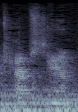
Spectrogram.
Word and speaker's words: capstan: near the ship's wheel it might be pronounce more like capstan oh I was hearing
